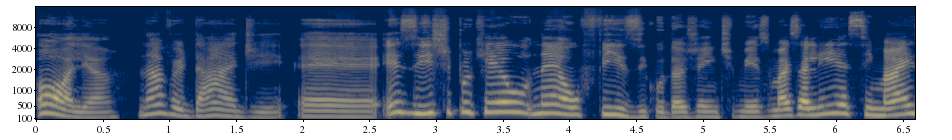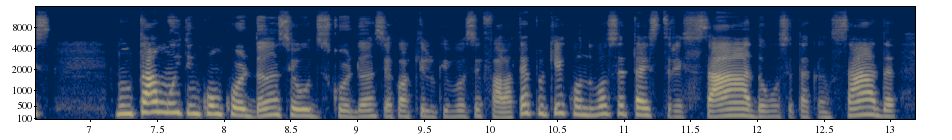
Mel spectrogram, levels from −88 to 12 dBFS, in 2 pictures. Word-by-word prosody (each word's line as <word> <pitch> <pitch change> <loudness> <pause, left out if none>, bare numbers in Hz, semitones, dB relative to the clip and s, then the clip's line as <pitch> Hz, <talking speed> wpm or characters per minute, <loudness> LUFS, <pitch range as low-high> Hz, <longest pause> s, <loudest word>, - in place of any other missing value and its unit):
olha, 160 - +1
na 260 +4 -3
verdade, 185 - -7
eh, 175 -2 -5
existe 290 +2 +1
porque 315 0 0
o 310 -2 +2
né, 275 0 +1
o 235 0 +1
físico 180 -10 -4
da 160 +1 -2
gente 165 +1 -10
mesmo, 165 +2 -8
mas 205 +4 +1
ali 245 +6 +4
assim 245 -4 -1
mais, 235 +6 +2 0.5
não 260 +1 +4
está 305 +3 +8
muito 300 -3 +2
em 265 - +3
concordância 225 -4 +1
ou 200 - +3
discordância 180 0 -7
com 180 - -4
aquilo 175 0 -9
que 180 - -14
você 180 +2 -10
fala 160 -4 -3
até 270 - -1
porque 275 +1 -3
quando 235 -4 -3
você 255 +1 -2
está 230 -3 +3
estressada 185 -1 +2
ou 175 0 -13
você - - -16
tá 175 - -9
cansada, 200 +5 0
210 Hz, 175 wpm, -23 LUFS, 175-260 Hz, 0.5 s, está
